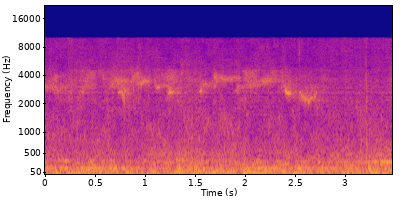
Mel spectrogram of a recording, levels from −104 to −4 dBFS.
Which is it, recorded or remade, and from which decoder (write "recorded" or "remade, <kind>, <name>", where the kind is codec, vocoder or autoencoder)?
remade, codec, HILCodec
